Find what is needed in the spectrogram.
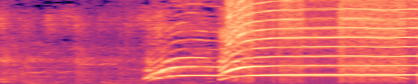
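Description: A person's loud, high-pitched shriek of excitement: a sharp rising yelp about three-quarters of a second in, then a scream held on one steady high note.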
